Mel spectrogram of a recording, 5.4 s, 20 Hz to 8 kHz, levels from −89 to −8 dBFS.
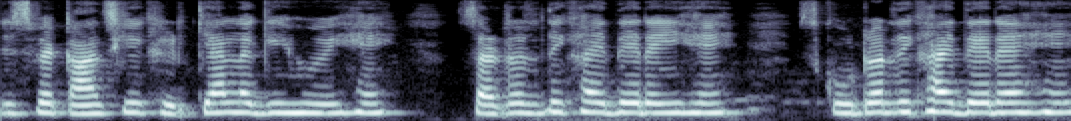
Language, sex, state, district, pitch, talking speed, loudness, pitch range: Hindi, female, Chhattisgarh, Bilaspur, 235 Hz, 190 wpm, -16 LUFS, 230-245 Hz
